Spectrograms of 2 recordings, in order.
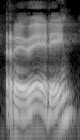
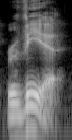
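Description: First: It is said with Spanish sounds and rhythm. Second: It is said with the final r dropped. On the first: "if you were to read that word using Spanish phonology, you would produce it something like Revere" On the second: "A lot of people in Boston don't ... they'd say Revere"

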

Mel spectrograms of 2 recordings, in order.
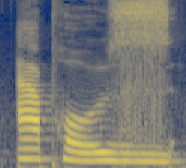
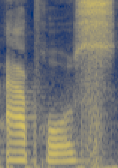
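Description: First: The word ends with a buzzing z sound. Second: The word ends with a hissing s sound. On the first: The speaker calls it right. "âm z" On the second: The speaker calls it wrong. "chứ không phải là apples"

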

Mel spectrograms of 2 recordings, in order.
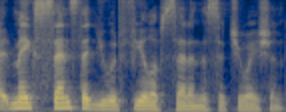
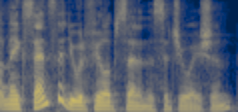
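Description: First: It is said in a sincere, understanding tone. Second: It is said in a smirking, sarcastic tone. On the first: The feelings are genuinely accepted. The speaker calls it right. "acknowledge and accept your partner's feelings" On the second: The feelings are being mocked. The speaker calls it wrong. "You can say that line with a smirk on your face and it can become an insult"

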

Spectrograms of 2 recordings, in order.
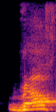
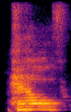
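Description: First: It is said with an English R. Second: The R is said like an H.

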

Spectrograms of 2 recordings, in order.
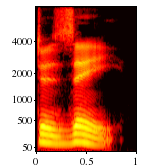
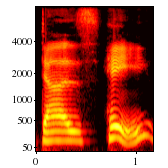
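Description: First: The H is dropped and the vowel is schwa. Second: Both words are said fully with the H. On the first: "turn the sound in does into a schwa sound" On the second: "instead of does he"

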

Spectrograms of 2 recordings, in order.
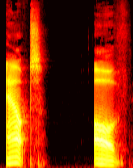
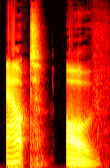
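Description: No difference in how they are said.

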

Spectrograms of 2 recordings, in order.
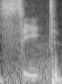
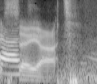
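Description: First: It sounds like the English word seat. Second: It does not sound like the English word seat. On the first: The speaker calls it wrong. "You can tell somebody's not familiar with automotive brands if they pronounce Seat, seat" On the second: The speaker calls it right. "But you say Seat"

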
